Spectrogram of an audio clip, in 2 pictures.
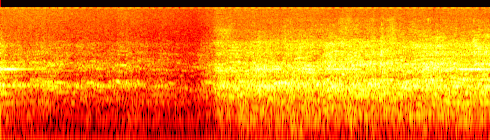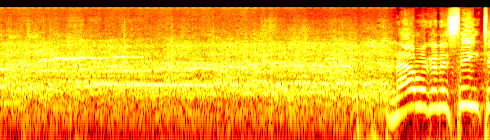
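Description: A large crowd of men sings loudly in an echoing hall.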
